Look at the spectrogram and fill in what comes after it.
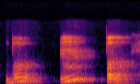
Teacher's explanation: cuando los dos labios entran en contacto, como en el caso de la B, de la M y de la P. Y ahí lo notamos, los dos labios están en contacto. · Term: bilabiales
